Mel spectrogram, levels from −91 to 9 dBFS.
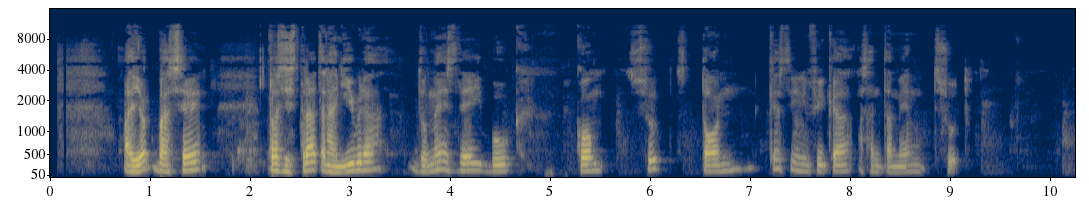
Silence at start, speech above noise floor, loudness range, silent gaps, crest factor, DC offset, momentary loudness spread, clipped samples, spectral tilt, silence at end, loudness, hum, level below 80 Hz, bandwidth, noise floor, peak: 0.25 s; 47 dB; 8 LU; none; 22 dB; under 0.1%; 23 LU; under 0.1%; -5.5 dB/octave; 1.2 s; -21 LUFS; none; -66 dBFS; 11.5 kHz; -68 dBFS; 0 dBFS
